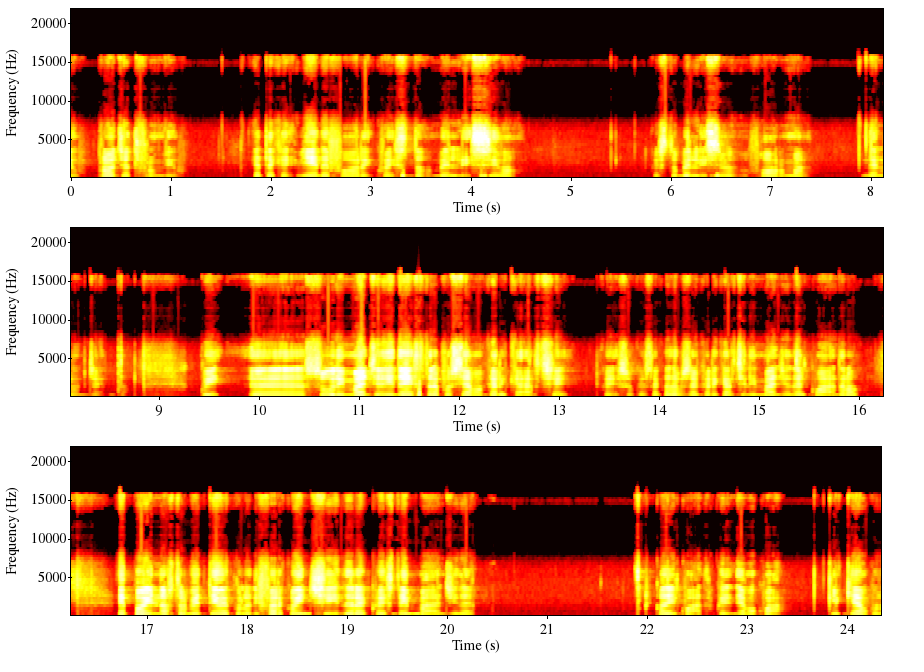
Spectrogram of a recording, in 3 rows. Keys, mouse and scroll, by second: 22.5-24.3 right drag.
